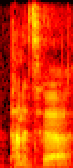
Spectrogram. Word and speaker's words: Panettiere: first name, and then it sounds French, but it's Panettiere.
